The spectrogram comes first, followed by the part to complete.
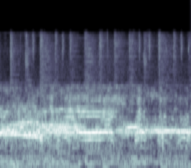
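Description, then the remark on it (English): A large crowd roars and cheers continuously as people tip a police car over onto the police car beside it, many voices shouting together in a dense, loud wall of sound that stays steady throughout, with a low rumble underneath. “Oh, they're tipping it over. They're tipping over one of the police cars, and they're cheering. Listen to the crowd.”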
